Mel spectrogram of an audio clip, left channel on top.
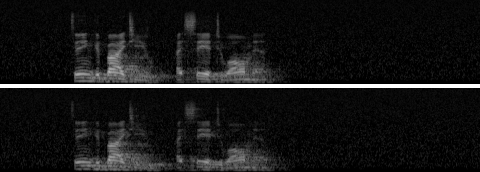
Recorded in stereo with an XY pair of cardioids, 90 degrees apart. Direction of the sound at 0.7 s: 60° left.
